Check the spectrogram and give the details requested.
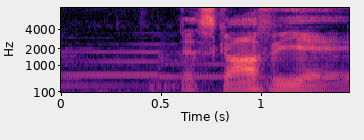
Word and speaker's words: Escoffier: Esafier. Okay, that's how you pronounce it.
